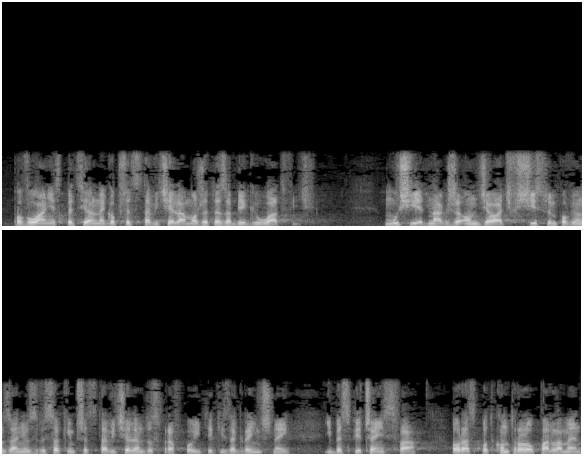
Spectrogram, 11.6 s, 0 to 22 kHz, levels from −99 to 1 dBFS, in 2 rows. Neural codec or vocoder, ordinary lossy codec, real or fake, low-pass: none; none; real; 7.2 kHz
